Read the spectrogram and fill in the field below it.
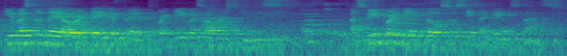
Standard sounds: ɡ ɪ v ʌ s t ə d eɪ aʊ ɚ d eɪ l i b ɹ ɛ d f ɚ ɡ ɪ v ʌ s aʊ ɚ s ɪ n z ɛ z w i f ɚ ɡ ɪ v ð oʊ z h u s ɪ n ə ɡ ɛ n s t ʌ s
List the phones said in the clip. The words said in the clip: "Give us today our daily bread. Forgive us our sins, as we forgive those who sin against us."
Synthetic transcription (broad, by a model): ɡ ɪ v ʌ s t ə d eɪ aʊ ɚ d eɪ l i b ɹ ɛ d f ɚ ɡ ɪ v ʌ s aʊ ɚ s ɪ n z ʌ s w i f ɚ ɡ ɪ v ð oʊ s h u s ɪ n ə ɡ ɛ n s t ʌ s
